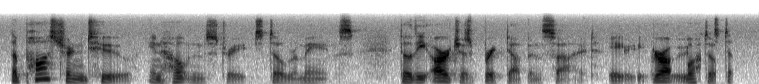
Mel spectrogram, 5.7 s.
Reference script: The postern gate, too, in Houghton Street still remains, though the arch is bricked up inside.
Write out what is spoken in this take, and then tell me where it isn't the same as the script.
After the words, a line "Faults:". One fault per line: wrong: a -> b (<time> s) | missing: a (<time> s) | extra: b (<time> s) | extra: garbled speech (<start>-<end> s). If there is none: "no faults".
The postern too, in Houghton Street still remains, though the arch is bricked up inside. [garbled]
Faults:
missing: gate (0.6 s)
extra: garbled speech (4.6-5.5 s)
